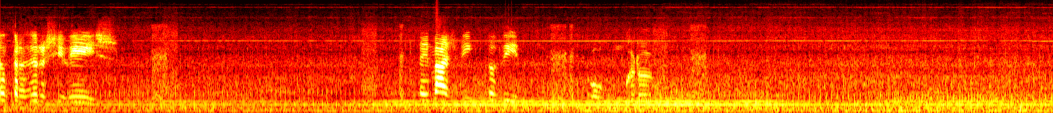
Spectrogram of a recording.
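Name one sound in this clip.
A helicopter's rotor drones steadily nearby.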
